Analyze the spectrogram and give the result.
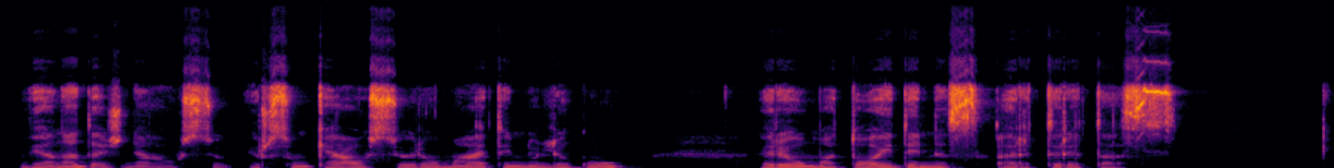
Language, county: Lithuanian, Klaipėda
